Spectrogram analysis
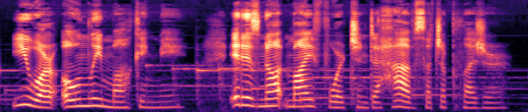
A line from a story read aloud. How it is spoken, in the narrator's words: said Cinderella sadly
